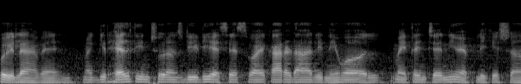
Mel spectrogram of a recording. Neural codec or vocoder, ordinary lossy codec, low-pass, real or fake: vocoder, 22.05 kHz, 80 mel bands, WaveNeXt; none; 7.2 kHz; fake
